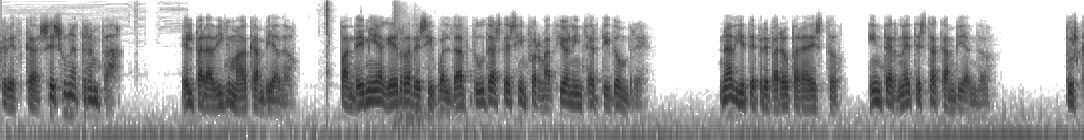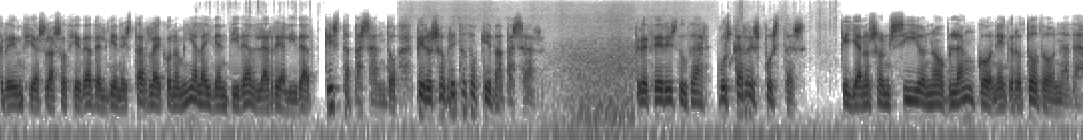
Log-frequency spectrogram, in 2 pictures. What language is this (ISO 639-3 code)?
spa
